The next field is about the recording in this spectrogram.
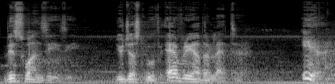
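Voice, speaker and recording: An actor playing a friendly, effusive Renaissance inventor in a video game. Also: male voice, fairly low pitch, huge pitch swings, fairly quick, faint music behind. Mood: eager, confident. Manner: effusive, exclamatory. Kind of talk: video game character acting.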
